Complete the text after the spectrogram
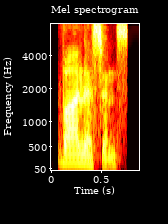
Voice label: "virescence", Indian

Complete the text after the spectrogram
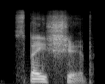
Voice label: "spaceship", British

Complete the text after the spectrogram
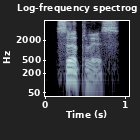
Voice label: "surplice", British

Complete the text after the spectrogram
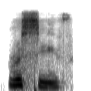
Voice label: "receive", Indian

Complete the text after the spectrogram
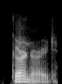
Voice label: "gurnard", American

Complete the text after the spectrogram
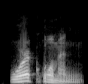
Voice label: "workwoman", American

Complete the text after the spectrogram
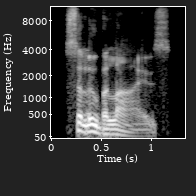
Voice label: "solubilize", British

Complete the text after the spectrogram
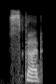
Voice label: "scud", Indian

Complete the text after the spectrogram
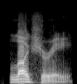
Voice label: "luxury", American

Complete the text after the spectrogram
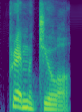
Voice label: "premature", Indian; Dictionary

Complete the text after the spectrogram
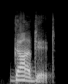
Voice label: "guarded", Indian

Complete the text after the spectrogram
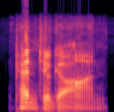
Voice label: "pentagon", American

